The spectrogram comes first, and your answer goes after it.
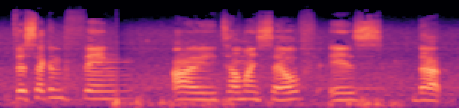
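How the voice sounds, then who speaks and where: A woman's fairly high, fairly even voice against noticeable background noise. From Spain. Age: 20s. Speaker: softball player. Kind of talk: interview. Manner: hesitant, many fillers.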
